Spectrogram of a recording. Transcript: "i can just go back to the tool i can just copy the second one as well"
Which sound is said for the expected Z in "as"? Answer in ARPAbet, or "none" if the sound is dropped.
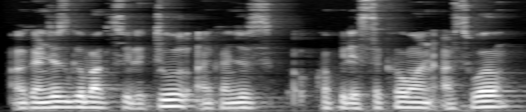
S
